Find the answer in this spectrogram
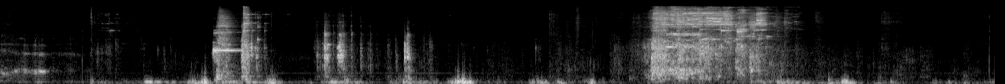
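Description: Small steel scrap parts clanking: a few separate metal knocks, then about six and a half seconds in a bucketful of small steel parts poured into a steel truck bed with a loud rattling crash lasting about a second.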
